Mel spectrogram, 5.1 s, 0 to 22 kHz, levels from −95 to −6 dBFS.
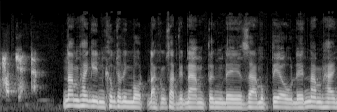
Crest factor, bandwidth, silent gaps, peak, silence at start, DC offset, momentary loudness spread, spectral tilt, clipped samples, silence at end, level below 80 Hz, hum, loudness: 16 dB; 13 kHz; none; -10 dBFS; 0 s; under 0.1%; 4 LU; -7 dB/octave; under 0.1%; 0 s; -68 dBFS; none; -27 LUFS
